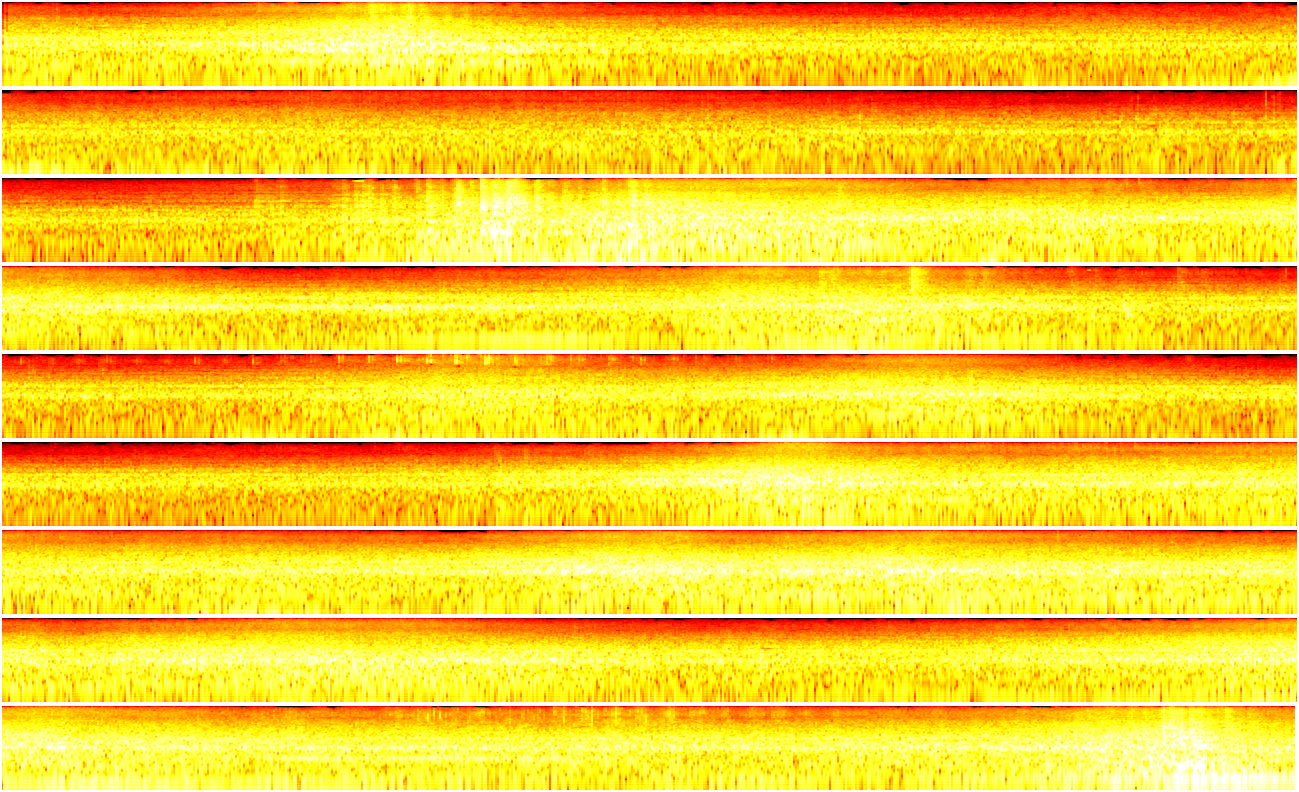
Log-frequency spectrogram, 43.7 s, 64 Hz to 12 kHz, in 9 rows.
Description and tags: cars on Leningradskiy bridge2
Cars drive over the Leningradskiy bridge.
Recorded 2012-09-29 04:30 pm.
Russia, roar, rumble, cars, atmosphere, atmo, bridge, Omsk, 2012, noise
